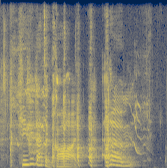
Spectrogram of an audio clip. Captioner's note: laughs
